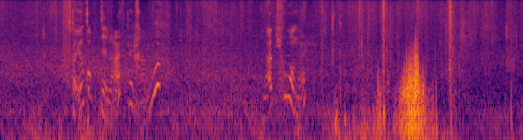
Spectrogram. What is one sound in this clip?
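A dog growls and whines playfully up close.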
